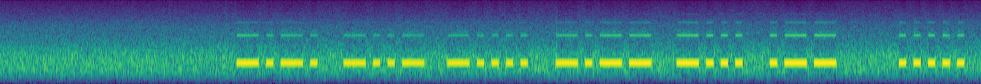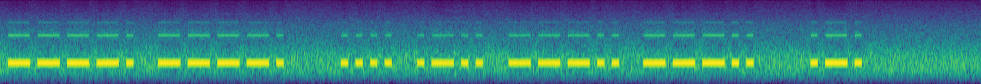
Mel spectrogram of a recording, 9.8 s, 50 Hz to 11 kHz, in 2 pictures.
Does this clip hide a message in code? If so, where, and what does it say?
Yes: Morse code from 1.1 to 9.3 s, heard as a keyed tone, hand-sent with a paddle, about 33 wpm, 880 Hz, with radio static and a narrow filter. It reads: CX6YBW 599 HL88 R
